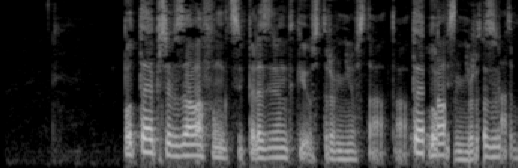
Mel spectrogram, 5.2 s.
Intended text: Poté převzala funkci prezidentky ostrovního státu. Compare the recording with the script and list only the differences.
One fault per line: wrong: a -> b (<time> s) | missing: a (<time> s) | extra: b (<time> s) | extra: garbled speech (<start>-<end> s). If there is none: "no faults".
extra: garbled speech (3.9-5.1 s)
